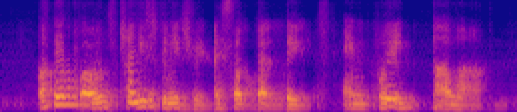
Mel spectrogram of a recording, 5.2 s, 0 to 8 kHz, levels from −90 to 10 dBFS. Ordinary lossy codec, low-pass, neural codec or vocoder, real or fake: none; none; codec, 16 kHz, 0.5 kbps, FreqCodec, smaller model; fake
